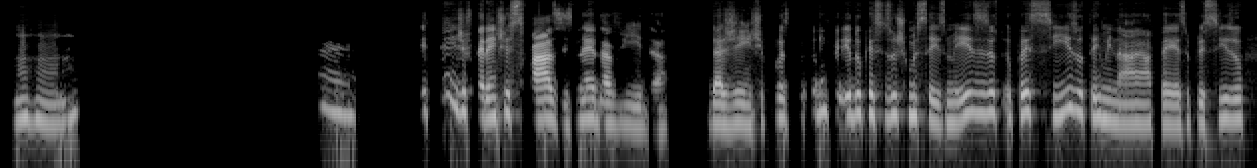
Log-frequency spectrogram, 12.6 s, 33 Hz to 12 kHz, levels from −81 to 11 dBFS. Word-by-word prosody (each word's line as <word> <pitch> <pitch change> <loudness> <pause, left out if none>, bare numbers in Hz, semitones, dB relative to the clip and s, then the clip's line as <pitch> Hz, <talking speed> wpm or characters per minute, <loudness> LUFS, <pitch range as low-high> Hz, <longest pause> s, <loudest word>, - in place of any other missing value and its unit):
Uhum. 175 +1 -5 2.4
É, 230 -6 -6 0.7
e - - -16
tem 375 -6 -4
diferentes 200 -2 +2
fases, 180 -4 +8
né, 185 +1 +2
da 165 -2 +2
vida 140 -4 -8 0.4
da 160 -2 +4
gente, 150 0 -3
por 195 - -9
exemplo, 190 - -3
eu 210 - -20
tô 235 - -10
num 235 +1 0
período 215 0 +1
que 215 - -11
esses 205 -2 +1
últimos 205 -1 0
6 170 -5 -2
meses 220 +8 0
eu 235 - +3
eu - - -6
preciso 235 +1 +1
terminar 160 -5 -1
a - - -3
tese, 155 0 -2
eu - - -12
preciso 180 +4 -2
185 Hz, 145 wpm, -23 LUFS, 160-220 Hz, 2.4 s, fases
